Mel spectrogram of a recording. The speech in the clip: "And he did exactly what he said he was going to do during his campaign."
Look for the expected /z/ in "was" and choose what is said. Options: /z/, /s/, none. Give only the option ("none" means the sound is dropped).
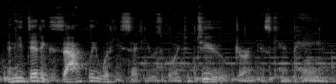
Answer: /z/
